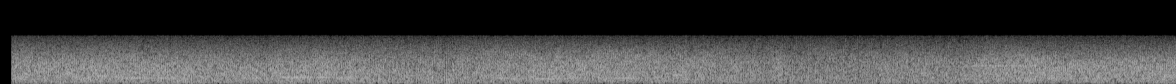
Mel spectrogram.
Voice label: 9625 inglese; Radio Japan; GIAPPONE

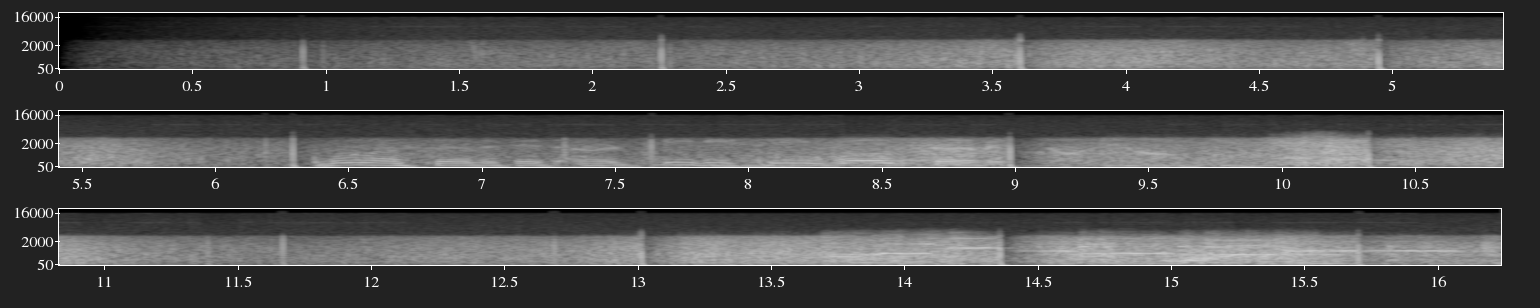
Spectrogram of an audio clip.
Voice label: 15420 kHz somalo; BBC; FT2000; dipolo

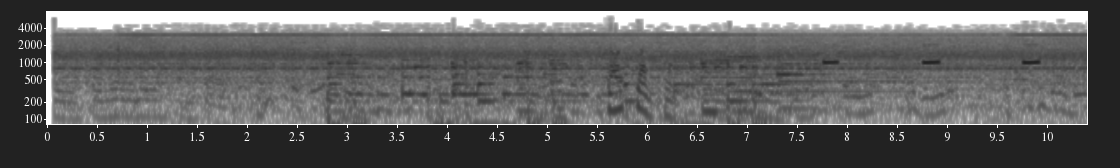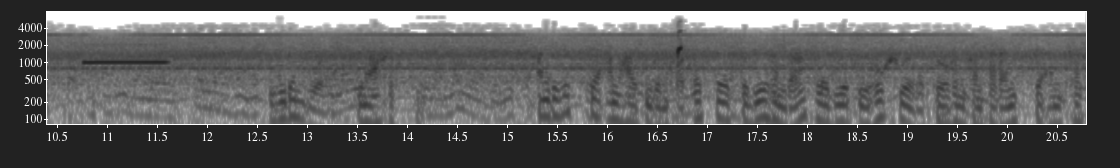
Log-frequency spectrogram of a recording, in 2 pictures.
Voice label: 153 kHz, tedesco; Deutschlandfunk

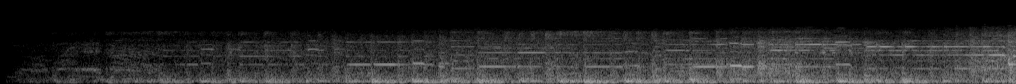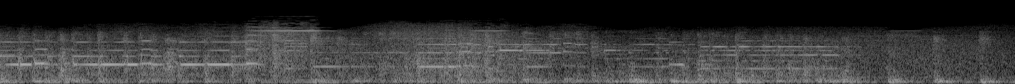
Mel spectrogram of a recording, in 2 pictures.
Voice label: 9445 KHz inglese; All India Radio; FRG 7; Fribourg

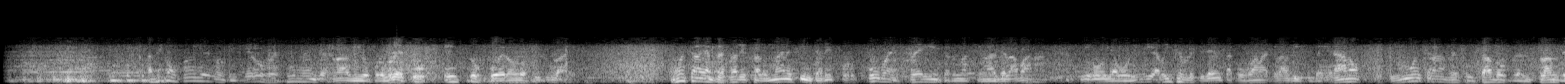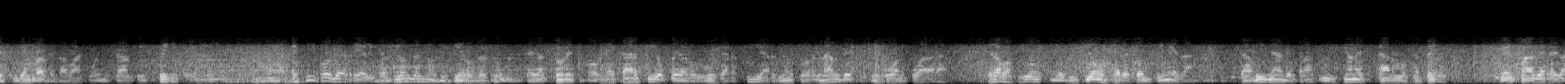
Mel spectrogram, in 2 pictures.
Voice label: 4765 spagnolo; Radio Progreso

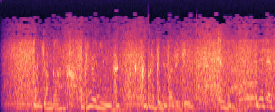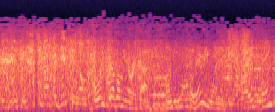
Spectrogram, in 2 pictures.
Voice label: 9775 kHz inglese; VOA Botswana; Degen DE 1103; filo 5m indoor; St. Ursen

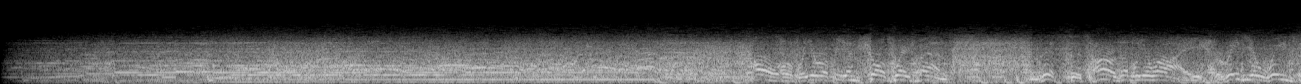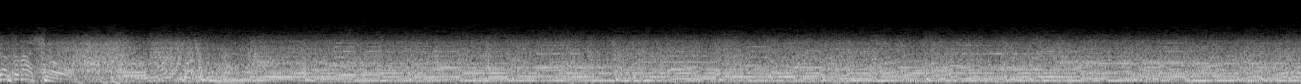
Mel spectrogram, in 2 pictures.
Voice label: 9670 kHz inglese; Radio Waves International; Degen DE 1103; filo 5m indoor; St. Ursen

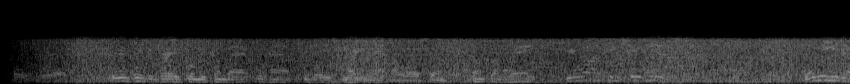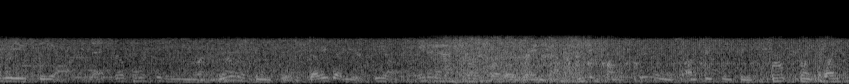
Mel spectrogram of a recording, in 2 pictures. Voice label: 4840 kHz inglese; WWCR Nashville; Perseus; Schwarzsee

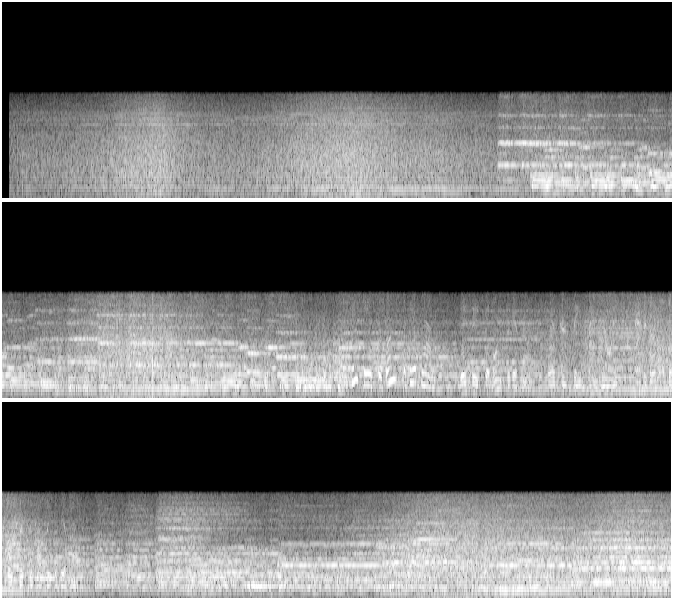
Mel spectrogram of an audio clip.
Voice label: 9730 inglese; Voice of Vietnam

